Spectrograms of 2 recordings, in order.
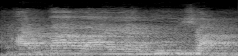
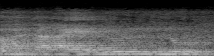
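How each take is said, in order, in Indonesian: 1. Kata terakhir berakhir dengan vokal 'a'. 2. Kata terakhir berakhir dengan vokal 'u'. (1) "domanya diganti sama fathah" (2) "Itu tulisan di situ"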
